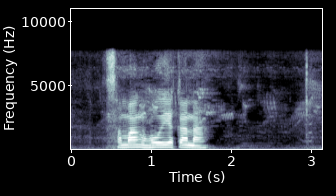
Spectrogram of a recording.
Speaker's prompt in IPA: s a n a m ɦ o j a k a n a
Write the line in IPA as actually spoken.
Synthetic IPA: s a m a ŋ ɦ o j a k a n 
